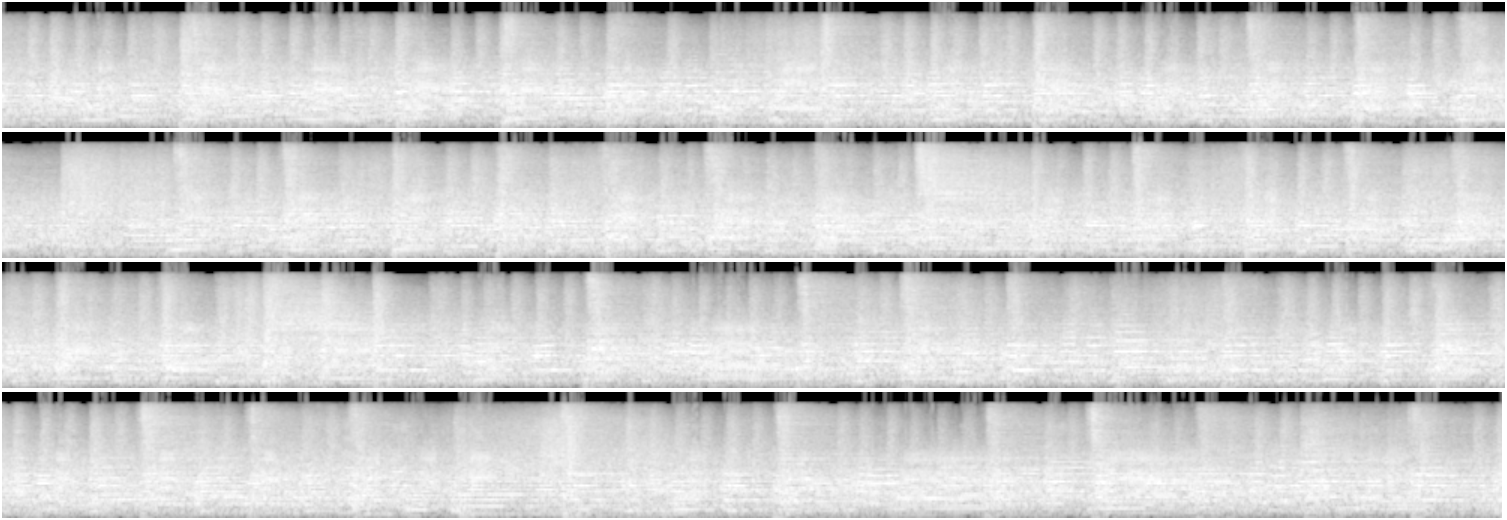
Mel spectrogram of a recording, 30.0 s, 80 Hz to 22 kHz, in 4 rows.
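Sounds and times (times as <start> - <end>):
brass band playing a march: 0.0 - 30.0
steady drum beat: 0.0 - 30.0.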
